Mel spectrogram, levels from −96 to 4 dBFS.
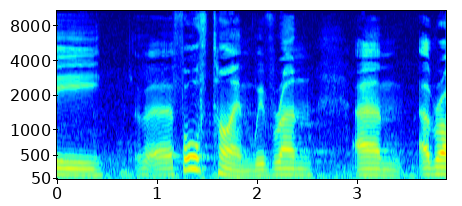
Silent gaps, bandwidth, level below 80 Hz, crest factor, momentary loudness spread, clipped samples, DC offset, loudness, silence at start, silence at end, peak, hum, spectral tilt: none; 11 kHz; -62 dBFS; 18 dB; 16 LU; under 0.1%; under 0.1%; -38 LUFS; 0 s; 0 s; -20 dBFS; none; -5.5 dB/octave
